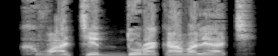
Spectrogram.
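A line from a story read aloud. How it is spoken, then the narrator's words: Barked. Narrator (Russian): рявкнул Грюм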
